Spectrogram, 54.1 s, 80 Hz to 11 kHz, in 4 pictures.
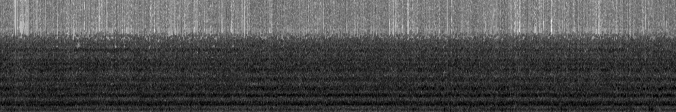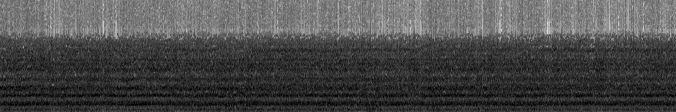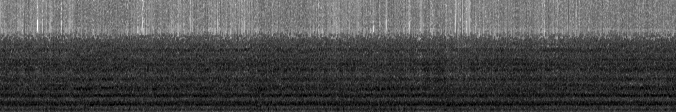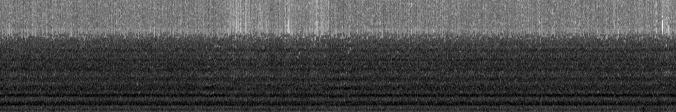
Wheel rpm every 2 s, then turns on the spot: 210, 230, 230, 240, 230, 230, 230, 220, 220, 230, 230, 230, 230, 230, 220, 220, 230, 220, 200, 230, 230, 230, 230, 220, 230, 230, 230.
none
